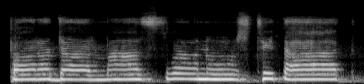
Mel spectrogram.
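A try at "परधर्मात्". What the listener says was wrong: પરધર્માત તકાર સંભળાવવું જોઈએ. પરધર્માત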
